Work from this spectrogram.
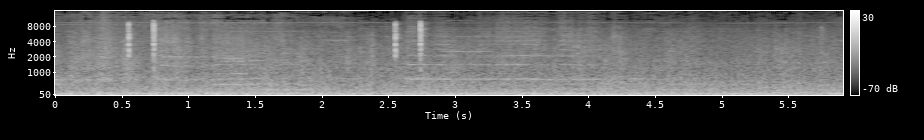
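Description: A train rolls along its rails in Minecraft, giving a steady, close rumble with a few sharp clicks and faint squeals over the top.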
